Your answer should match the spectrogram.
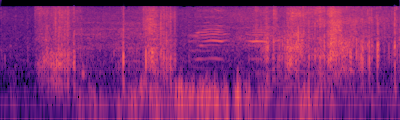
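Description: Irregular scuffing and rustling of people and a snow tube shifting on packed snow.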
